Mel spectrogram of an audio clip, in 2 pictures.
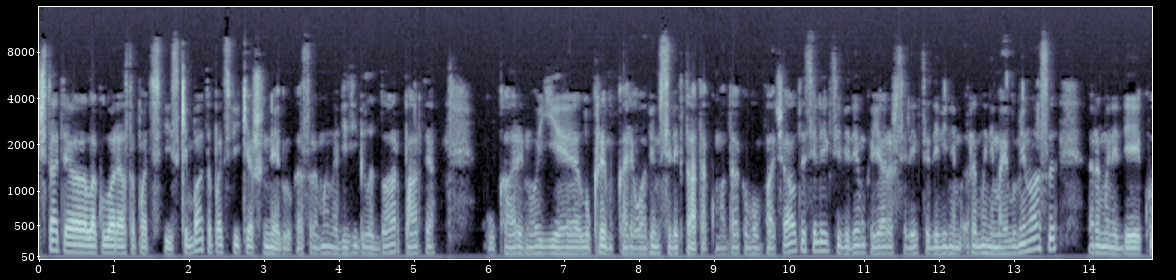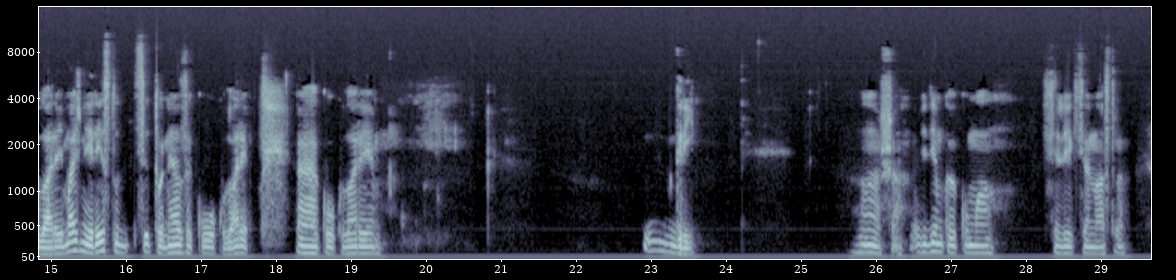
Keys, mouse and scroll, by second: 0.2-7.7 drag, 9.5 click, 11.4 click, 12.8 click, 14.2-15.1 drag, 15.7-16.5 drag, 25.3 click, 26.0-28.1 drag.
